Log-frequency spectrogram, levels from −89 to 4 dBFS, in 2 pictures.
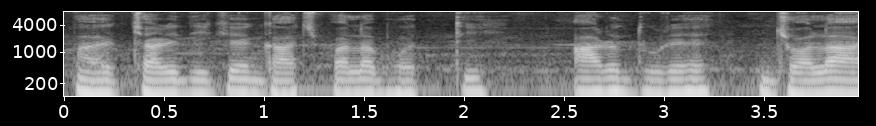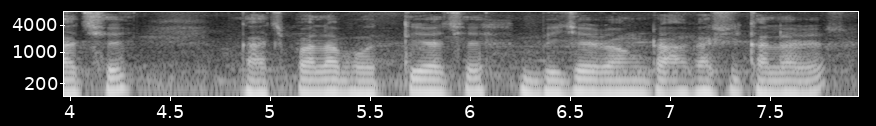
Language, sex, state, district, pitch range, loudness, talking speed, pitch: Bengali, male, West Bengal, Jhargram, 120-130 Hz, -17 LUFS, 130 wpm, 125 Hz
